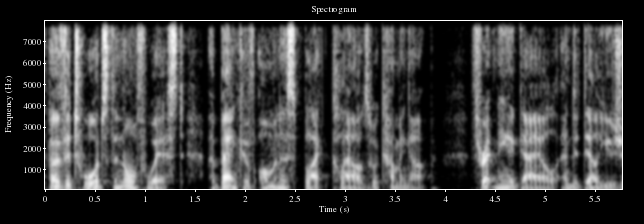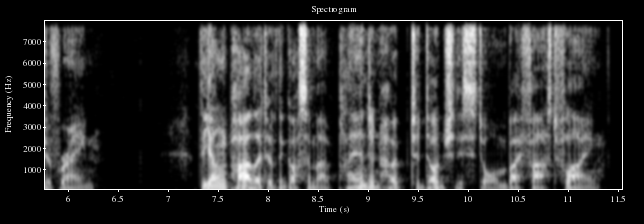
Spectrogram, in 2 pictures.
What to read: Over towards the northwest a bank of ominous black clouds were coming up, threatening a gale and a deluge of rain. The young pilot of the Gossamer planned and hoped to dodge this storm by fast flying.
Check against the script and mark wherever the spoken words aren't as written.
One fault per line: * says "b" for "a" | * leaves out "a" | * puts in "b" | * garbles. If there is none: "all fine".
all fine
